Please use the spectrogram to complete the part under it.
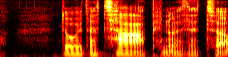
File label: "taap", Welsh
